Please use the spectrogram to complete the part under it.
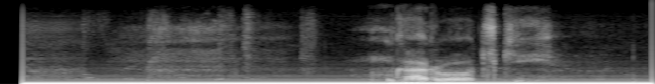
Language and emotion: Russian, neutral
